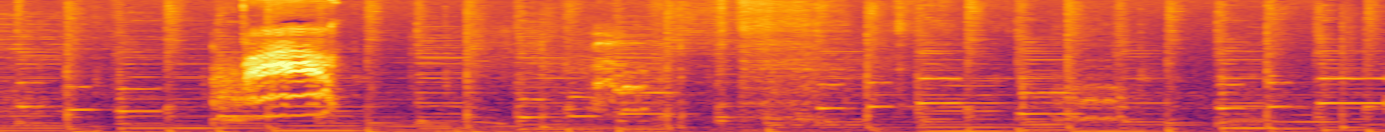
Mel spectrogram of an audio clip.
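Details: Pet cats, a Munchkin and two Maine Coons, giving a single loud drawn-out meow early on, then a fainter short mew, with continuous music playing underneath.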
